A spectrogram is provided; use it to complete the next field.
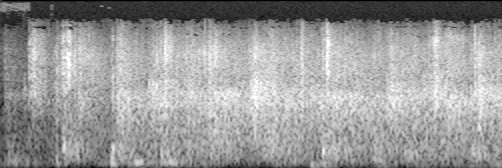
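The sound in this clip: Audience applause welcoming a speaker to the podium: dense, continuous clapping that swells quickly at the start and then holds steady at a full level.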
